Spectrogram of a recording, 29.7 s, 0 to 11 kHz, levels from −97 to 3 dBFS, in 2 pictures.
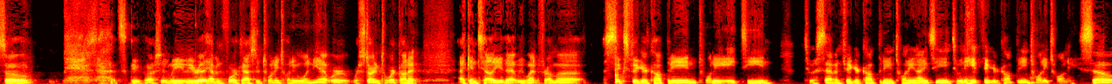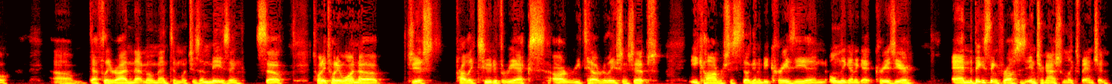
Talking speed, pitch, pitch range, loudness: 180 wpm, 125 Hz, 115-135 Hz, -19 LUFS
